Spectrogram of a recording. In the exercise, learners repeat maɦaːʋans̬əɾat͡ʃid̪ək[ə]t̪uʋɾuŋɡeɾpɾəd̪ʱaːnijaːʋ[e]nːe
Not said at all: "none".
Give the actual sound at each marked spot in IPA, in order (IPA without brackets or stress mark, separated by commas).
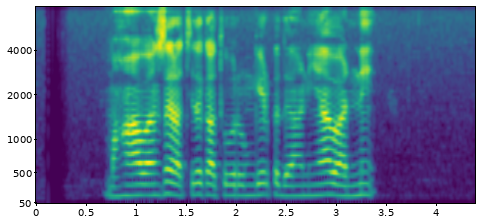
a, a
